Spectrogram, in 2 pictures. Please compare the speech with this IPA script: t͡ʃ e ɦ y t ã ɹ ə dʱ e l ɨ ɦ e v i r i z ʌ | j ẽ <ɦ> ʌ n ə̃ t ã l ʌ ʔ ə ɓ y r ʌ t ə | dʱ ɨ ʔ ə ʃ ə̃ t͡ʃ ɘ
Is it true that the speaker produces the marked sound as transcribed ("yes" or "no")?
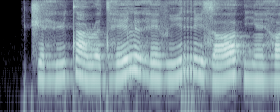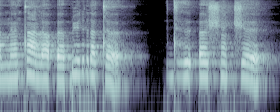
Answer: yes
